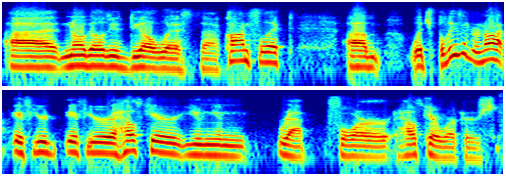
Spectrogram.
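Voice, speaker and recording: A Canadian man in his forties with a booming voice, telling his story in a rambling way as a podcast guest. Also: unhurried, dark tone, no echo, dull audio. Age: 40s. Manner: rambling, many fillers and restarts. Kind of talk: casual storytelling chat. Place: home. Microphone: remote video call.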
